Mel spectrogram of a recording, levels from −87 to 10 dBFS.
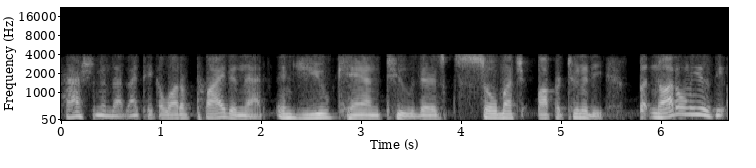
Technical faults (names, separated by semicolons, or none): Speex codec; channel delay (comb filtering); VoIP packet loss concealed by the speech codec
